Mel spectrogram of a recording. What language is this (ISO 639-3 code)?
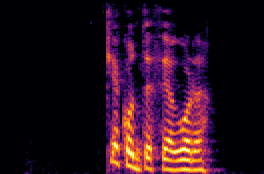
glg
